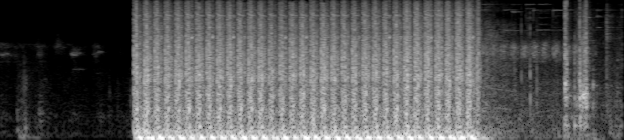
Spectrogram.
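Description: A rifle fires a long rapid burst.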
